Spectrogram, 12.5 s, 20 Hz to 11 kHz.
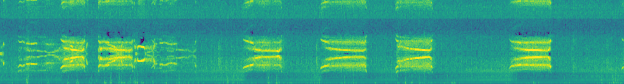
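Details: Osprey at the Port Lincoln nest during a morning fish delivery, November 2019: repeated high, harsh squealing notes about every one to two seconds, over constant low tapping and knocking sounds.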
